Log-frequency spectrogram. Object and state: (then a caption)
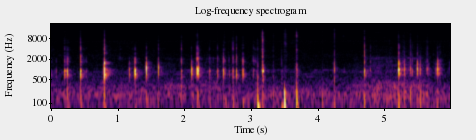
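Clear plastic cup. A clear, hollow, empty disposable plastic cup is held up and tapped and scratched with the fingertips. A quick, irregular series of short, dry taps with a hollow plastic tone around 900 Hz mixes with faint scratching between them. Each tap dies away almost instantly.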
